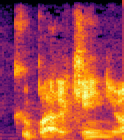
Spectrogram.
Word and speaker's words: Cubarqueño: And they'll hopefully teach Logan how to say Cubarqueño. I feel like I'm saying it right. Every time Juan says it, he says it so fast that I can't. – You nailed it.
